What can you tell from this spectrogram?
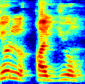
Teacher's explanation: qa is thick and high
